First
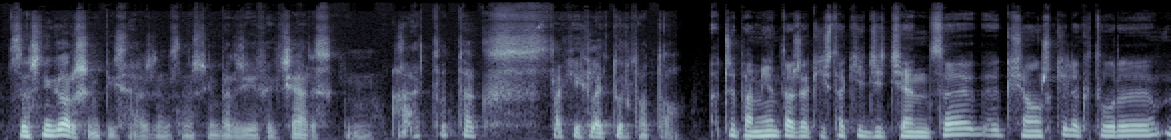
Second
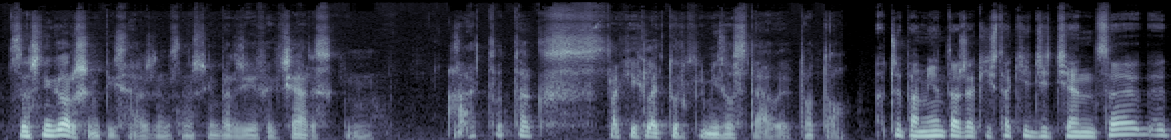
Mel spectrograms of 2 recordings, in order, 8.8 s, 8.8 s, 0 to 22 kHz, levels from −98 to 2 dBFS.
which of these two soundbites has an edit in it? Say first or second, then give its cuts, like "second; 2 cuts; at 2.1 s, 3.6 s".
first; 2 cuts; at 2.9 s, 4.7 s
